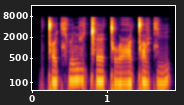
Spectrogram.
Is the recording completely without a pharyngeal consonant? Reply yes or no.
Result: no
